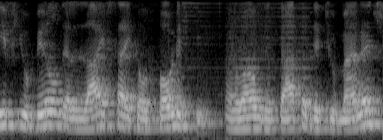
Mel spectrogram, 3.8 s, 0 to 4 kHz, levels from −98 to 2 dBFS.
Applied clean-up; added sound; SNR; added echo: neural separator model SepFormer DNS4.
